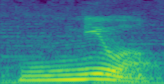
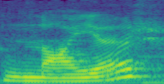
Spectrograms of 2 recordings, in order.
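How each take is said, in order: First: The last syllable sounds like 'newer'. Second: The last syllable sounds like 'noyer'. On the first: The speaker calls it right. "rather it is newer. Like the English word new" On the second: The speaker calls it wrong. "the last part is not neuer"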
